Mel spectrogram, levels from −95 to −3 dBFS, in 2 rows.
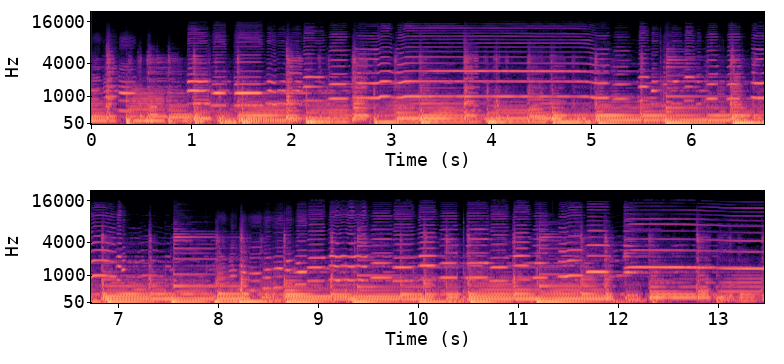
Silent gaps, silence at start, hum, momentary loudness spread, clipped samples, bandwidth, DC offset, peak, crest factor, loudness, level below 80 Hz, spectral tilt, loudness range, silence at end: none; 0 s; none; 3 LU; under 0.1%; 14 kHz; under 0.1%; -10 dBFS; 14 dB; -25 LUFS; -30 dBFS; -6 dB/octave; 1 LU; 0 s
